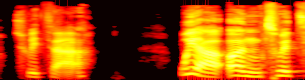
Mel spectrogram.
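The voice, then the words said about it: Put-on generalized African accent. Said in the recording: “Wakanda accent coming back hard ... My non-committal generalized ... African accent”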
